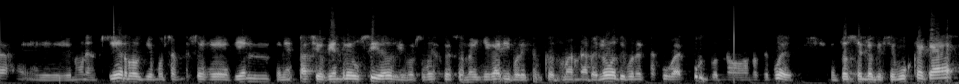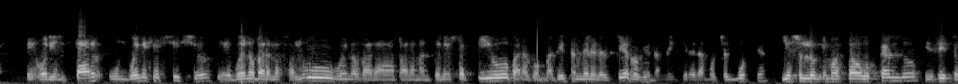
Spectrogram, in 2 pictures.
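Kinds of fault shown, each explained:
Loud pop: a sudden voltage pulse, likely from a plug, switch or static, lands as a sharp thump at 7.34 s, a double pop at 12.01–12.27 s and a softer one at 14.96 s, up to about 15 dB above the sound. Unlike a dropout, the audio carries on underneath.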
